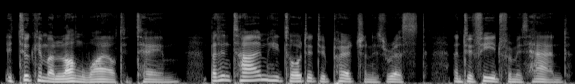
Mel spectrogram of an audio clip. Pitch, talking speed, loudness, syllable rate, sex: 135 Hz, 260 wpm, -19 LUFS, 5.1 syllables/s, male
